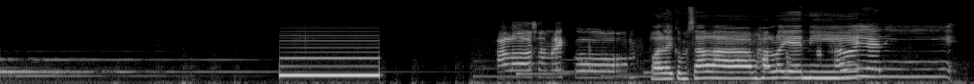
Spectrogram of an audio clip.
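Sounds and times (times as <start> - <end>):
electronic phone call tones, steady overlapping beeps: 2.8 - 3.9
speech: 6.5 - 8.9.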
